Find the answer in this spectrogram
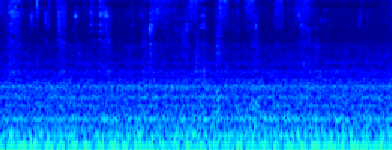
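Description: Steady low hum of a car idling, heard inside the cabin.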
